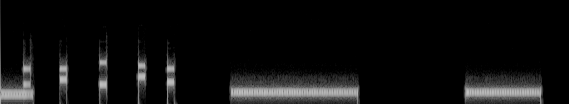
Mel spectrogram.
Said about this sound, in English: We're going to dial Adam's number right now.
